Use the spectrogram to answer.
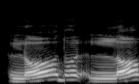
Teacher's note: কারণ হচ্ছে ল বললে আমাদের জিবা একটা জায়গায় আটকে যাচ্ছে এবং দুদিক দিয়ে বাতাস দু সাইড দিয়ে বাতাস বেরিয়ে যাচ্ছে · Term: পার্ষিক ধ্বনি, পার্শ্বিক ধ্বনি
